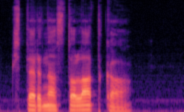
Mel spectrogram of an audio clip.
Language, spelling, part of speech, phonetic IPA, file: Polish, czternastolatka, noun, [ˌt͡ʃtɛrnastɔˈlatka], Pl-czternastolatka.ogg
